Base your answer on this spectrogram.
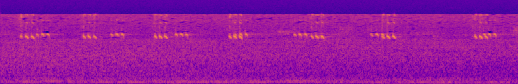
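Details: Morning meadow crickets chirp in brief high double pulses, grouped in bursts roughly every half second, with a constant low hum underneath.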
